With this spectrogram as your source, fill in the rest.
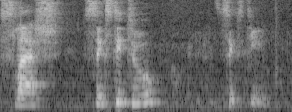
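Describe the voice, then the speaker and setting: A man with a Ukrainian accent speaks very slowly in a high pitch with lively intonation. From Ukraine. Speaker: startup founder. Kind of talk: product demo pitch.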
